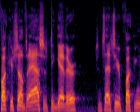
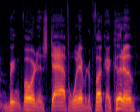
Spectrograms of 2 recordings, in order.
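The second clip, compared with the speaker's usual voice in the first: ordinary delivery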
